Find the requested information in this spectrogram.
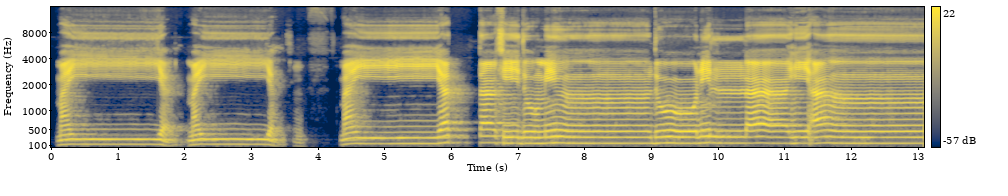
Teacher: Nun sukun bertemu dal, maka kita membacanya dengan samar. · Karena tidak dimasukkan atau tidak digabungkan dengan huruf ya. Kalau digabungkan maka nun sukun yang barusan jelas kita masukkan ke ya, sehingga terbacanya bukan man lagi tapi dibaca dengan may disertai dengungan.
